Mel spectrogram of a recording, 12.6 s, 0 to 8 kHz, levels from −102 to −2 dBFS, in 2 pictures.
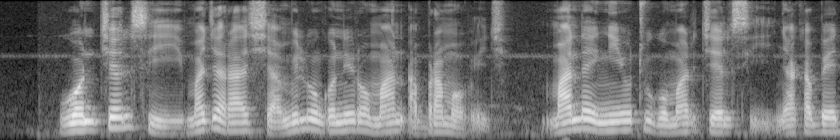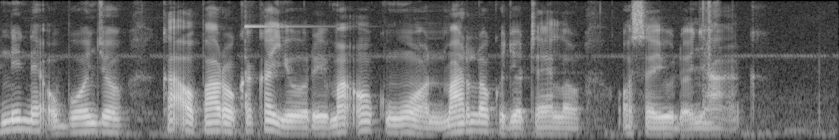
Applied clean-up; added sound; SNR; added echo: none; Marimba, xylophone; 15 dB; none.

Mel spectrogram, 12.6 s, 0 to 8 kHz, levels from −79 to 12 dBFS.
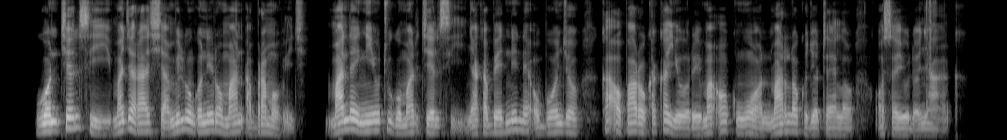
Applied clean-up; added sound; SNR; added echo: neural mask model Resemble Enhance denoiser.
